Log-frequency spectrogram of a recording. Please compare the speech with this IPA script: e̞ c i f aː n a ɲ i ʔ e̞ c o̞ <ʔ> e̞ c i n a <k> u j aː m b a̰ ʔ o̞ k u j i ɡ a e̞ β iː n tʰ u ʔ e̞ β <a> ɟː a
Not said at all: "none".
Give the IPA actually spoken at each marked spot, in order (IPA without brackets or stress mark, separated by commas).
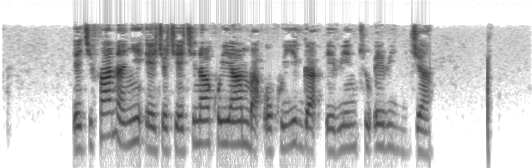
c, k, i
